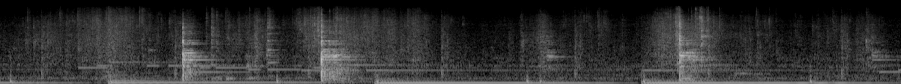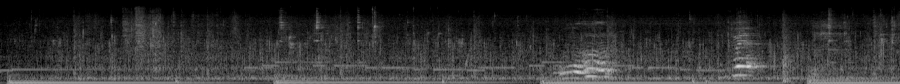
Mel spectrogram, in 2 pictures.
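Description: Wet chopped collard greens rustling and crackling as they are dropped into a stockpot, with a few sharp clatters. Background music with a repeating bass line plays throughout.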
